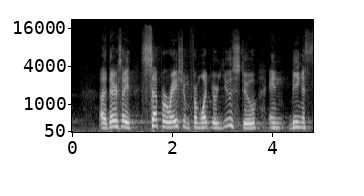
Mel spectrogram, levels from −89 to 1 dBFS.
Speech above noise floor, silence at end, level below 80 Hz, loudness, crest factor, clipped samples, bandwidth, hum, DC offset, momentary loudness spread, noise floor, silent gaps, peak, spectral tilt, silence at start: 34 dB; 0.05 s; -54 dBFS; -21 LUFS; 18 dB; under 0.1%; 17 kHz; none; under 0.1%; 10 LU; -55 dBFS; none; -2 dBFS; -6 dB/octave; 0.55 s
